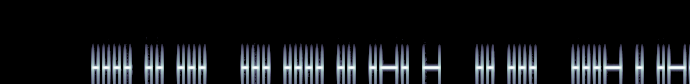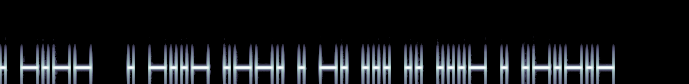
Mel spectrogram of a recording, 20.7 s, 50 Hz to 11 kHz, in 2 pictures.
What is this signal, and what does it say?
Morse code, heard as a keyed tone, about 15 wpm, 700 Hz. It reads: HIS SHIRT IS VERY EXPENSIVE.
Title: Additional Easy Phrases 15wpm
